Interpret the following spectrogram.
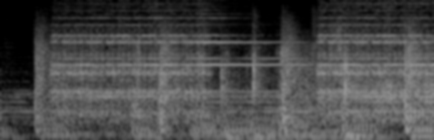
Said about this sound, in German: Doch dann ging Kommissar Glockner und das Telefon klingelte.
